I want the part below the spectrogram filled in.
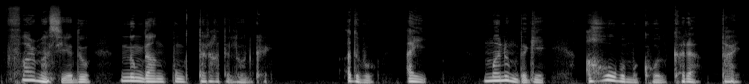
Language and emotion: Manipuri, fearful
